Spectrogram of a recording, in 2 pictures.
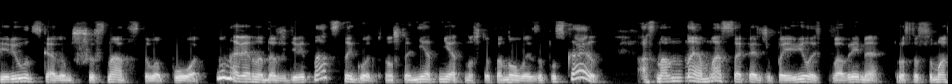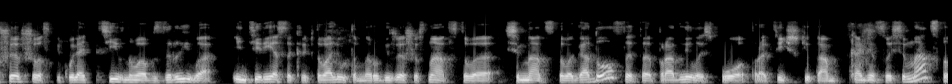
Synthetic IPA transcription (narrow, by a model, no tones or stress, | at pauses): pʲɪɾʲiʊt̪skaʐɨmsʂɨsnat̪sɨ̥t̪əvəponunɐvʲe̞rnəd̪aʐɨdʲɪvʲɪt̪̚nat̪sə̥t̪ɨjɡo̞t̪ɨpət̪ɐmuʂt̪onʲe̞t̪̚nʲe̞t̪̚noʂt̪o̞t̪əno̞vəjəzəpʊskajʊt̪̚ | ɐ̰snɐvnajəmasːəɐpʲæd̚ʲʐɨpəjɪvʲilˠəsʲvɐvɾʲemʲəpɾʔo̞st̪əsʊmɐʂɛt̪ʂɨvəspʲɪkʊlʲɐtʲivnəvəvzrɨvə | ɪnʲtʲɪɾʲe̞səkɾʲɪpt̪əvɐlʲut̪əmnəɾʊbʲɪʐɛʂɨsnat̪sə̥t̪əvəsʲɪmnat̪sɨ̥t̪əvəɡɐd̪o̞fɛt̪əpɾɐd̪lʲilˠəsʲpəpɾʔɐ̰k̚tʲit͡ɕɪ̥skʲɪt̪amkɐnʲe̞t̪svəsʲɪmnat̪sə̥t̪əvəə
